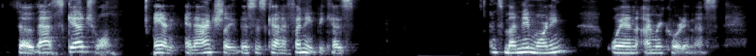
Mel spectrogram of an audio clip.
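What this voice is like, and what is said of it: Hoarse, fading voice. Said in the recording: “I'm losing my voice today.”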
